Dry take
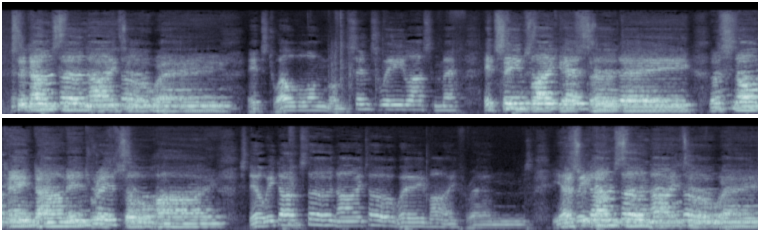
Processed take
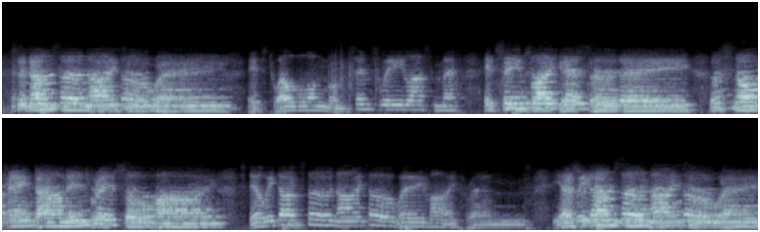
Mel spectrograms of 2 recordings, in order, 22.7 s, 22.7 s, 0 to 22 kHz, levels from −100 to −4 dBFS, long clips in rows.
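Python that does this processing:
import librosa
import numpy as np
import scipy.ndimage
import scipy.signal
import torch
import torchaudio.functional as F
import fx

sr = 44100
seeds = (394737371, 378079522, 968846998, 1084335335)

y = fx.peak_eq(x, sr, hz=240.0, db=-10.5, octaves=0.77, at=(11.32, 12.21))
y = scipy.signal.sosfilt(scipy.signal.bessel(6, 1300.0, 'lowpass', norm='mag', fs=sr, output='sos'), y)
y = fx.peak_eq(y, sr, hz=400.0, db=-6.0, octaves=0.95)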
